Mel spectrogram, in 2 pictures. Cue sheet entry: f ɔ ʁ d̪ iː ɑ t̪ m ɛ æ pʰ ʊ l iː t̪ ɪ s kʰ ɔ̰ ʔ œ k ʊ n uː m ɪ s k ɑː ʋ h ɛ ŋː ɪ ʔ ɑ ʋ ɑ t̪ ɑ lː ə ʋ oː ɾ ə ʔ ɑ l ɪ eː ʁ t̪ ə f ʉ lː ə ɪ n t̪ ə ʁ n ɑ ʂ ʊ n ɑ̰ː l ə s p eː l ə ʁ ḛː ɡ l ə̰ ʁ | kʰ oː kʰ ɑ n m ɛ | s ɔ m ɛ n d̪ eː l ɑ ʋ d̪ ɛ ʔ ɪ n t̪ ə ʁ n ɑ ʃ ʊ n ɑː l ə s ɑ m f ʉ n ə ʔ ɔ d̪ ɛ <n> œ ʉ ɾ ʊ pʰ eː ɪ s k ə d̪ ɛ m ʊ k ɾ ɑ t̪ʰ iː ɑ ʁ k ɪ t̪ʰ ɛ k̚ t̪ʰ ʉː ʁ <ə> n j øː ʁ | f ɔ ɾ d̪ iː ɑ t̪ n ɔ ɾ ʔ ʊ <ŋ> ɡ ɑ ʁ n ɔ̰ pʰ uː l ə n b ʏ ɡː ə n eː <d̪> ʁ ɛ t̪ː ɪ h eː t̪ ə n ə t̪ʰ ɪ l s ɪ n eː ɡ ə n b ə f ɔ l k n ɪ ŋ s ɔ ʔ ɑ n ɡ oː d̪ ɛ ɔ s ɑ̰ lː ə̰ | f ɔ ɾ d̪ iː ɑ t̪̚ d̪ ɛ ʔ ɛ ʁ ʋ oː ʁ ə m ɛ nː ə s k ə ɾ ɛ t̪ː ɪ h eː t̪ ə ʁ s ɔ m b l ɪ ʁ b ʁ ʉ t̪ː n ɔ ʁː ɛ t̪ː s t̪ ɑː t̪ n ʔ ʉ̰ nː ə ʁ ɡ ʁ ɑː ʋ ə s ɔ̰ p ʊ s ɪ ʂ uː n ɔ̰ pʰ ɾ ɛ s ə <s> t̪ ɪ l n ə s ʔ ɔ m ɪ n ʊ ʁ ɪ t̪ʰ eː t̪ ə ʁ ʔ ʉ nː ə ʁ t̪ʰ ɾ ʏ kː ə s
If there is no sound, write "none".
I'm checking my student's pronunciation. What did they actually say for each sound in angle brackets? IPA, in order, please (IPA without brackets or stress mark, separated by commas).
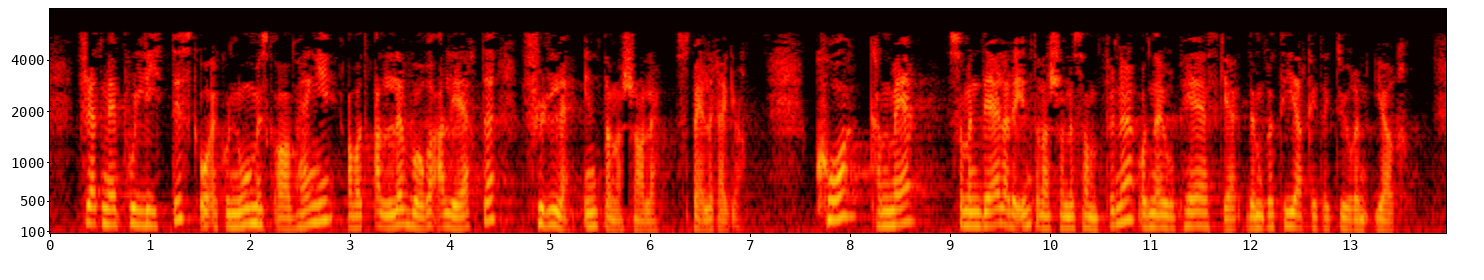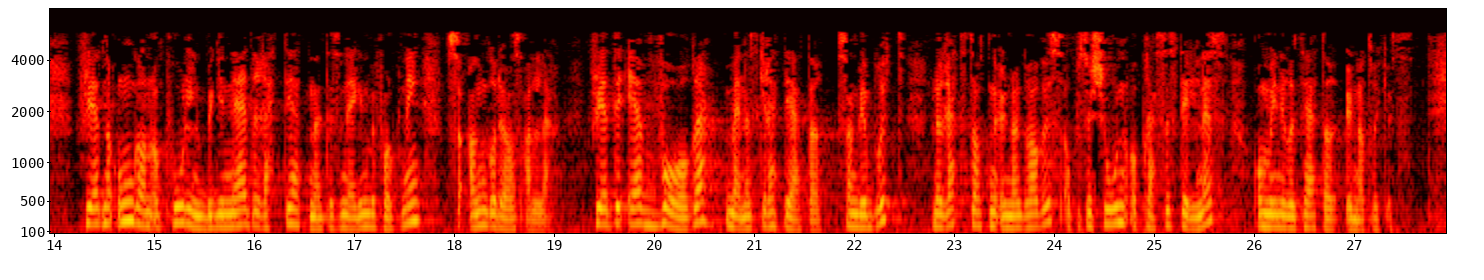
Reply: n, ə, ŋ, d̪, s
